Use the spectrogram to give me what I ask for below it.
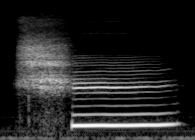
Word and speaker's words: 吃: En contraste a esta pronunciación, tenemos la CH que se pronuncia con aire, 吃, 吃.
